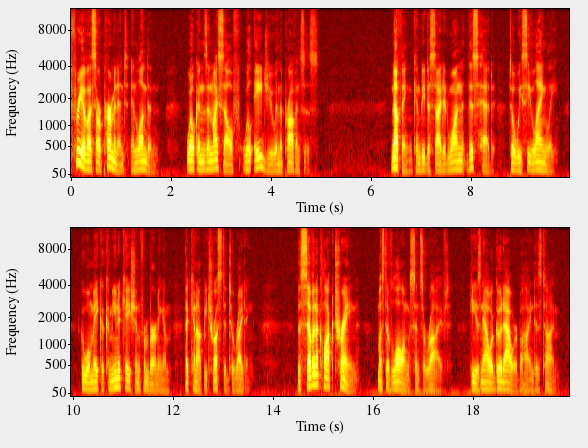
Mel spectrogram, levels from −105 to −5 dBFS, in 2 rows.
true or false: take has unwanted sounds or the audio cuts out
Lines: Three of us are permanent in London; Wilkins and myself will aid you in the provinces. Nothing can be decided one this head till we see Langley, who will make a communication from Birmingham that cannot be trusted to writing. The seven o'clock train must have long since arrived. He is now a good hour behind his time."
false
